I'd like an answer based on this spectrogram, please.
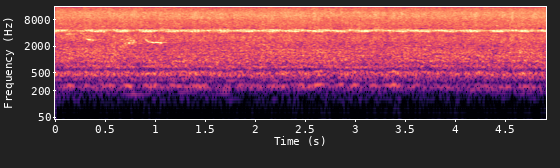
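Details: Steady natural buzzing of bees, a thick unbroken hum of many insects at once, slightly wavering in loudness, with a thin constant high tone over it.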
